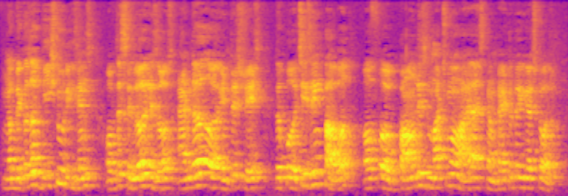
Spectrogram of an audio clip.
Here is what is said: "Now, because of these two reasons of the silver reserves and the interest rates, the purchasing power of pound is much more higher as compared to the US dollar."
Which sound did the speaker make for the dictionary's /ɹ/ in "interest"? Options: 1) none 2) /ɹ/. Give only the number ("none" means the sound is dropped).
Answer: 2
